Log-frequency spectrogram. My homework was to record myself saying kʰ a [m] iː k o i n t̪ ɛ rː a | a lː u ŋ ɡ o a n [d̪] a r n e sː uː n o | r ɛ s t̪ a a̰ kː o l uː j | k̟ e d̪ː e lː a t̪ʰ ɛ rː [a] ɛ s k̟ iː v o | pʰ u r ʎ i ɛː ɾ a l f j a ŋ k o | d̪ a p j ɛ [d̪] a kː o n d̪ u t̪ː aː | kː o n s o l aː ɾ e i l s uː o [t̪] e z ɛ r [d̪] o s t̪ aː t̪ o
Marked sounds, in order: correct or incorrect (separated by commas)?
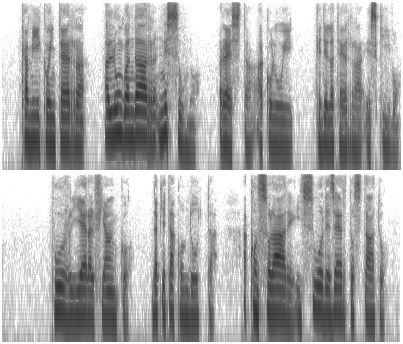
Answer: correct, correct, correct, incorrect, incorrect, incorrect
